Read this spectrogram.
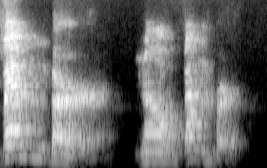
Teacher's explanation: when you're pronouncing November, that has the V, is your top teeth and your bottom lip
